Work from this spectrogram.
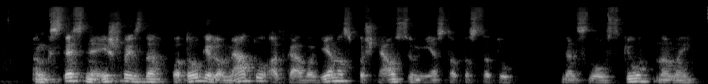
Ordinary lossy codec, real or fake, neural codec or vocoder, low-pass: Opus, 16 kbps; real; none; 14.4 kHz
